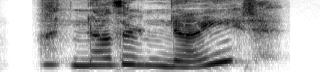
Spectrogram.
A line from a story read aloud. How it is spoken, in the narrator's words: Tamaki whimpered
